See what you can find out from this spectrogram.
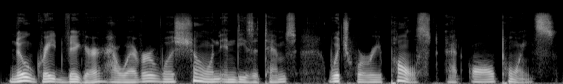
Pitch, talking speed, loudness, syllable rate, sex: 115 Hz, 160 wpm, -19 LUFS, 4.7 syllables/s, male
